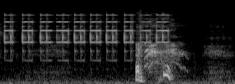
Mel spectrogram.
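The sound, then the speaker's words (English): A game show buzzer being tested goes off in a quick burst of about eight sharp electronic beeps, followed by a short swooping, bending tone that fades out. It is loud. “So, we're going to test our buzzers.”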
